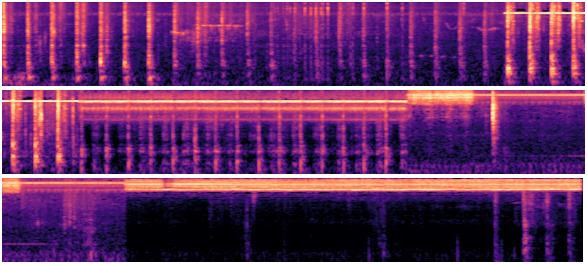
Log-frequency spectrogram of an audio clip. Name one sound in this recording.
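A hoe chops and scrapes into dry soil.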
